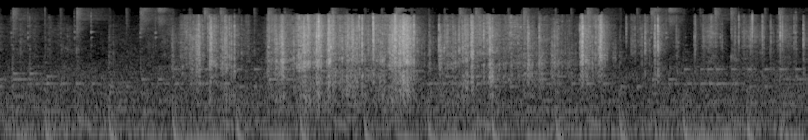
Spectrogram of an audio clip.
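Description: A paper towel crinkling as it is handled and laid over a painted leaf, in rustling bursts loudest from about two to four seconds in, over soft background music.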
